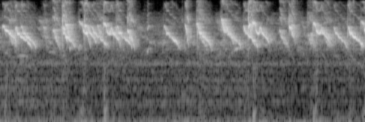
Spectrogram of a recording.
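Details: White-eye lure singing meant to make other pleci start singing: continuous shrill, high-pitched chattering of quick downward-slurred notes, dipping quieter near the middle.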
